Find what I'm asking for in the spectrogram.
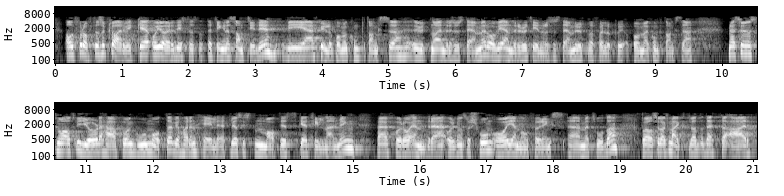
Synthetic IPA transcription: ʔɑlt̪fɔɾɔft̪əsɔkʰlɑːɾəɾʋɪɪkːəʔɔjøːɾəd̪ɪsːət̪ʰɪŋːənəsɑmt̪ʰiːd̪ɪʋɪfʏlːəpʰɔmɛkʰʊmpət̪ʰɑŋsəʉːt̪n̩ɔɛnd̪ɾəsʏst̪eːməɾɔʋɪɛnd̪ɾəɾːʉt̪ʰiːnəɾɔsʏst̪eːməɾʉːt̪n̩ɔfœlːəpʰɔmɛkʊmpət̪ʰɑŋsə | mɛnjæɪsʏnsnoːɑt̪ʋɪjøːɖɛɦæːɾpʰɔɛnɡuːmoːt̪əʋɪɦɑɾɛnhɛɪlheːt̪lɪɔsʏst̪əmɑːt̪ɪskt̪ʰɪlnæɾmɪŋ | fɔɾɔɛnd̪ɾəɔɾɡɑnɪsɑʂuːnɔjɛnːɔmføːɾɪŋsmɛt̪ʰuːd̪ə | ɔʋɪɑɾɔsːɔlɑkt̪mæɾkət̪ʰɪlɑt̪d̪ɛt̪ʰːəʔæɾ

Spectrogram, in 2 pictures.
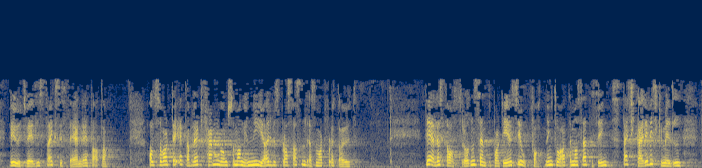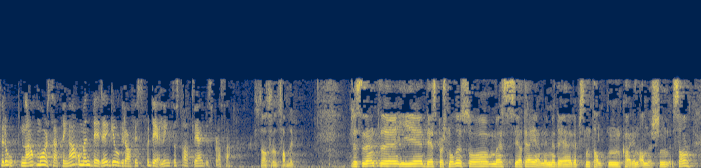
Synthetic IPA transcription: ʋɛʉːt̪ʰʋiːd̪l̩st̪ʰɑ̰ɛksɪst̪ḛːəɳd̪əɛt̪ʰɑ̰ːt̪ɑ | ɑlt̪sɔʋɑʈ̚d̪ɛʔɛt̪ɑbleːʈfɛmɡɑŋːsɔmɑŋːənyːəɑɾbɛɪspʰɽɑsɑ̰sɔmd̪ɛ̰sɔmʋɑʈfɽʔœt̪ːɑʉːt̪ | d̪̥eːləst̪ɑːt̪sɾoːd̪n̩sɛnt̪əɾpɑʈiːəsiːʊpfɑt̪nɪŋt̪ʰɪlɑ̰t̪̚d̪ɛmɔsɛt̪ːəsɛɪɛnst̪æɾkɑɾəʋɪɾkəmɪd̪l̩ | fɔɾɔʊpnomoːlsɛt̪ɪŋɑʔɔ̰mɛnbɛɾəɡɛʊɡɾɑːfɪskfɔɖeːlɪŋt̪ʰɪlst̪ɑ̰ːt̪ʰlɪəɑɾbɛ̰t̪spʰlɑ̰sɑ̰ | st̪ɑːt̪sɾoːd̪sɑ̰məɾ | pʰɾɛsɪd̪ɛnt̪ɪd̪ɛspœʂmoːləsɔmɛsiːɾɑt̪jææɾeːnɪmɛd̪ɛɾɛpɾə̥snt̪ʰɑnt̪n̩kʰɑːɾɪnʔɑ̰nːəʂn̩sɑː

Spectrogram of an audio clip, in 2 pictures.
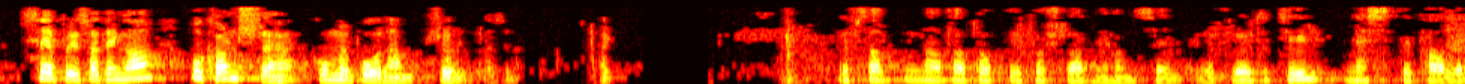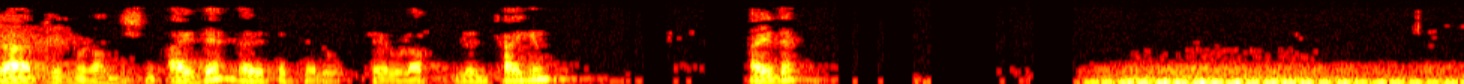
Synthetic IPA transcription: seːpʰɾɪsɑt̪ɪŋːɑɔkʰɑnʂəkʰɔmːəɾpʰɔd̪ɛmʂøːlpʰɾɛsɪd̪ɛnt̪ | ɛfst̪ɑnt̪n̩hɑʈʰɑt̪ːɔpd̪ifɔʂɭɑːɡənəɦɑnsɛlɾɛfəɾøːt̪əʈʰɪlnɛst̪ət̪ʰɑːləɾæɾd̪ɪɡ̪mʊɾɑnd̪əʂn̩æɪd̪əd̪æːɾheːt̪əɾpʰeɾʊlɑflʉnt̪hæɪɡən | æɪd̪ə

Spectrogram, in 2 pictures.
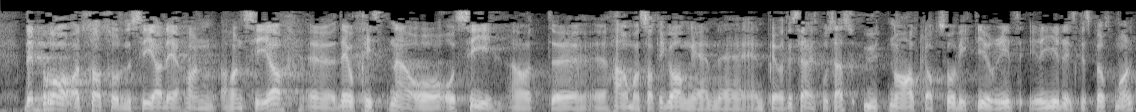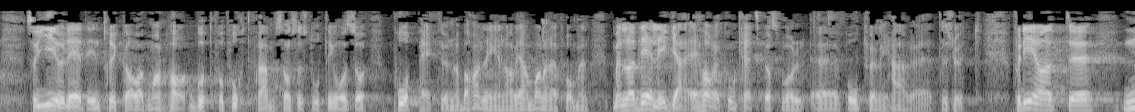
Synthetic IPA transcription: d̪ɛæbɾɑːʔɑ̰t̪st̪ɑːt̪sɔɾd̪n̩siːəɾd̪ɛɦɑnhɑnsiːəɾd̪ɛæɾjʊfɾɪst̪nəɔːsiːɑt̪ɦæːɾhɑɾmɑnsɑt̪ːɪɡɑŋːɛɪnɛ̰ɪnpʰɾɪʋɑt̪ɪseːɾɪŋspʰʁʊsɛsːʉːt̪n̩ɔɑːʋklɑːʁt̪sɔʋɪkt̪ɪəjɾd̪ɪskəspœʁsmoːl | sɔjiːɾjʊd̪ɛɛt̪ɪnt̪ɾʏkːɑʋɑt̪mɑnɦɑɾɡɔt̪ːfɔɾfʊɾt̪fɾɛmːsɑnt̪sɔmst̪uːʁt̪ʰɪŋɔsɔ | pʰoːpʰeːkt̪ʉnːəbəɦɑnd̪lɪŋənɑ̰ʋjænbɑːnəɾɛfɔ̰ɾmə̰n | mɛnlɑːd̪ɛlɪɡːə̰jʔɛ̰ɡɦɑɾɛt̪̚kʰʊŋkʰɾeːt̪spœʁsmoːlpʰɔʊpːfœlnɪŋɦæ̰ːɾt̪ʰɪlʂlʉ̰t̪ːfɔɾd̪iːɑt̪

